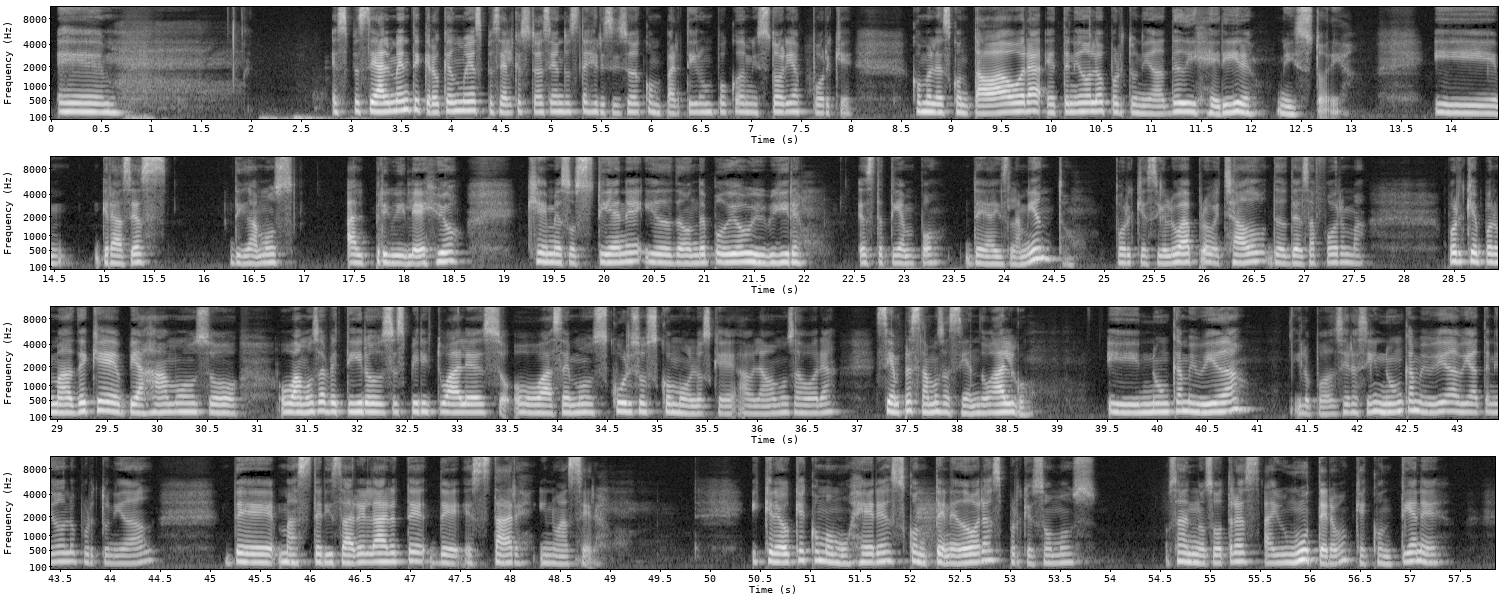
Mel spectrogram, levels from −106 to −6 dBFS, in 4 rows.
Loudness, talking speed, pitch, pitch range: -24 LUFS, 135 wpm, 195 Hz, 180-210 Hz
